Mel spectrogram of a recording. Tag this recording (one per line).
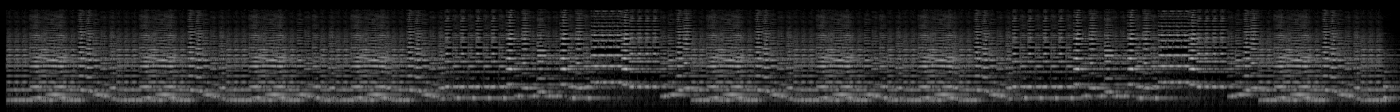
Violin
Film
Sound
